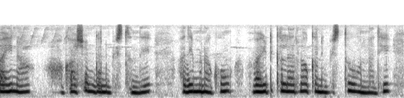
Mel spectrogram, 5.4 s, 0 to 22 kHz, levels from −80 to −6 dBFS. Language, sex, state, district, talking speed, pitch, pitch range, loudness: Telugu, female, Telangana, Mahabubabad, 110 wpm, 270 Hz, 250-280 Hz, -15 LUFS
